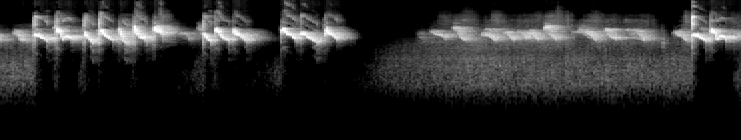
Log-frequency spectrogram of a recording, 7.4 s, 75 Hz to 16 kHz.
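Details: Oriental white-eye from Malaysia, a kept songbird in minor moult and not in form, dated 31 July 2023: dense rapid chirpy runs, a brief silence, then a softer drawn-out twittering phrase and a final sharp burst.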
